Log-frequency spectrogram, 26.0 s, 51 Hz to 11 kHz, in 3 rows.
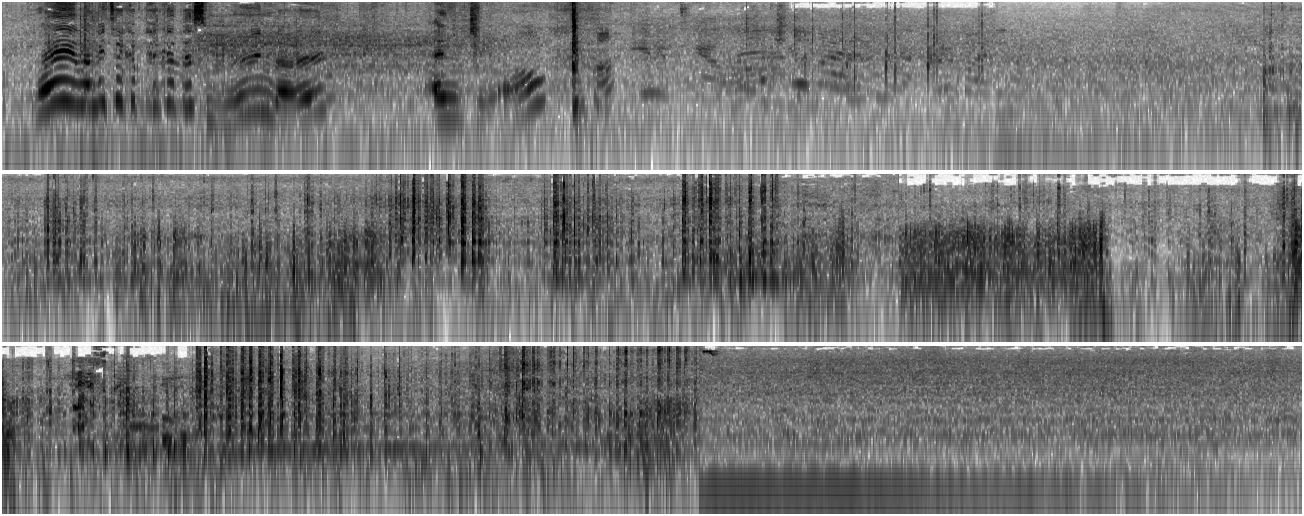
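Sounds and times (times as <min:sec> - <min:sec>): wind rumbling on microphone: 0:08.4 - 0:22.1.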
